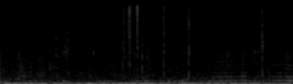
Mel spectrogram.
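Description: A flying insect buzzing close to the microphone, a steady drone. About a second in come a few sharp clicks of dry twigs being broken.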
